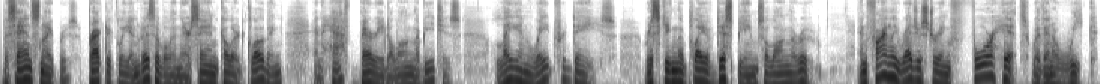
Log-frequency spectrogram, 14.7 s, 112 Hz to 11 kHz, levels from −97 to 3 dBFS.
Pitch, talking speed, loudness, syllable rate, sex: 105 Hz, 155 wpm, -20 LUFS, 4.7 syllables/s, male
